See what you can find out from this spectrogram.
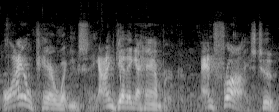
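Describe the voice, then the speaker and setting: An actor playing a vain, stingy middle-aged comedian in old radio comedy style, with deliberate pauses and indignant questions. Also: male voice, a little high, wildly swooping pitch, sharp tone, heavily acted. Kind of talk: 1950s radio comedy acting. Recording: live crowd, noisy audio with clicks.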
